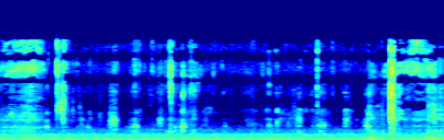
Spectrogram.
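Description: People chewing food with their mouths closed, with soft, irregular mouth clicks over a steady low background rumble.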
